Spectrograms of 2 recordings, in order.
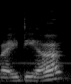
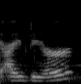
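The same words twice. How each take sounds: First: It ends on a vowel with no R. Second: An R sound is added at the end. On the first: "instead of idea" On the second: "a lot of words where we add an R into"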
